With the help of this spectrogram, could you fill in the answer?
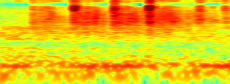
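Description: A dried okra seed pod, one of three, is shaken or thumped, and the loose seeds rattle inside it as short, dry, bright clicks over a steady low hum. The pod is ready, because its seeds can be heard moving loose inside.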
